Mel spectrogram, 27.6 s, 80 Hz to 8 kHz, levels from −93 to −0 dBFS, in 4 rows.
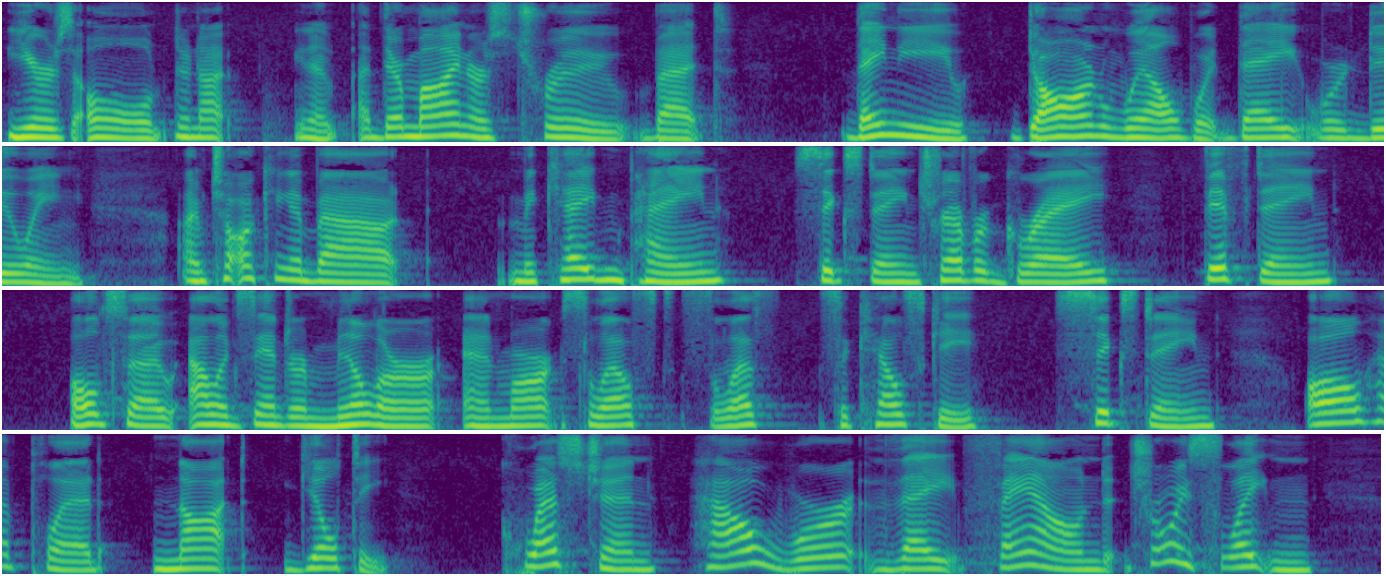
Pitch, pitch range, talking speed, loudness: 190 Hz, 175-205 Hz, 105 wpm, -19 LUFS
